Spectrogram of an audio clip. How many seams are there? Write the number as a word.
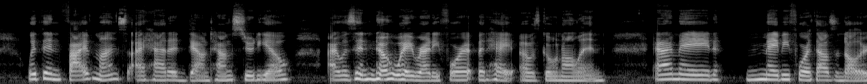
zero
